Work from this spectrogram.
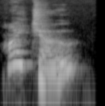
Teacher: And the fall rise intonation. This indicates that I'm expecting to see Jo and I'm pleased to see her or him.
